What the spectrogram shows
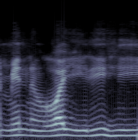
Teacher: খাড়া জেরকে একালি পরিমাণ, টান দিয়ে পড়তে হয়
